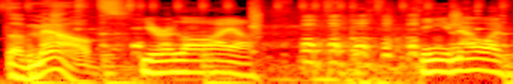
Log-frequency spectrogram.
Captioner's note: laughs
